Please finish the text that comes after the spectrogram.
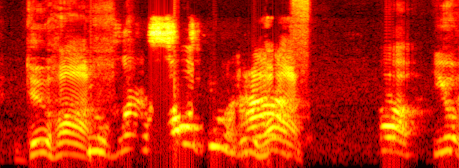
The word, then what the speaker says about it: du hast: Here's the pronunciation. Du Hast.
